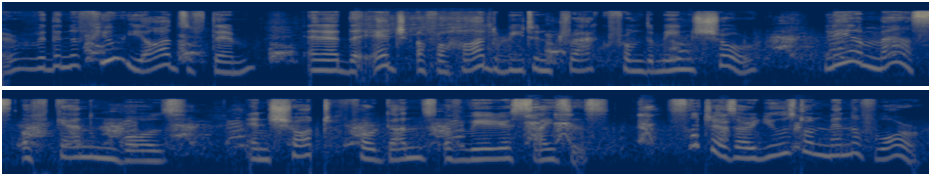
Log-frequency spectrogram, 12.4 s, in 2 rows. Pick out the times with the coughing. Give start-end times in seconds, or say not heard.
not heard.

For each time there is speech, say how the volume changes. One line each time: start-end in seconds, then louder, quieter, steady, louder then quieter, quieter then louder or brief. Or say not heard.
0.0-12.3 steady.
